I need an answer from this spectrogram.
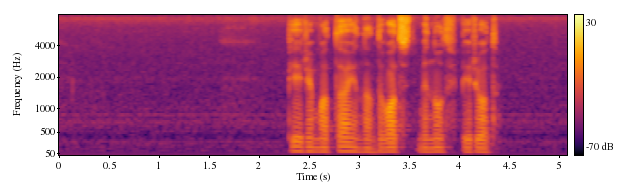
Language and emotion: Russian, neutral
